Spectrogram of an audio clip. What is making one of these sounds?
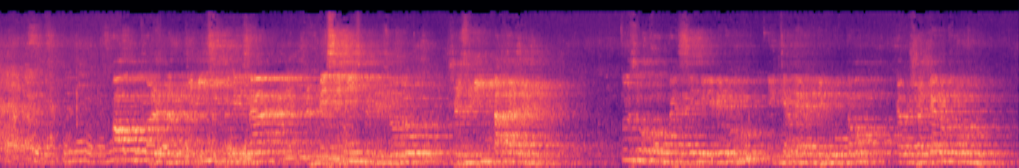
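A man speaks steadily through a microphone and loudspeakers in a large echoing hall.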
